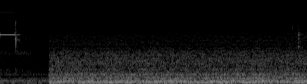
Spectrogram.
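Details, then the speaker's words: Gree (TOSOT/Eco-Cool) heat pump RV air conditioner, fan on high: one short beep, then a smooth, steady rush of air holds evenly with no rattle, about 57-58 dB against a 40 dB background; normal fan operation. "goes to about 57 58 now if I turn the fan to low drops down to about 54 55"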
